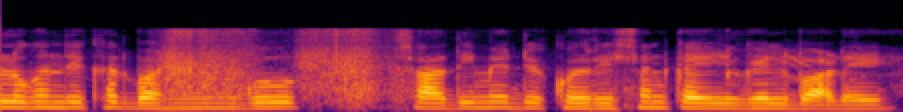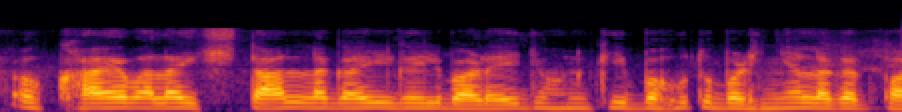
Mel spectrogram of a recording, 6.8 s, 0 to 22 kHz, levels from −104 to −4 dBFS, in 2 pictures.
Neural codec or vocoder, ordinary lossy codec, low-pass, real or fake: none; MP3, 64 kbps; 7.2 kHz; real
